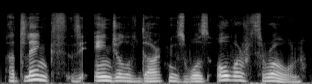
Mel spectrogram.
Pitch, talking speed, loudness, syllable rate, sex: 155 Hz, 155 wpm, -17 LUFS, 4.3 syllables/s, male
